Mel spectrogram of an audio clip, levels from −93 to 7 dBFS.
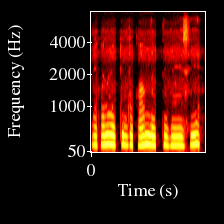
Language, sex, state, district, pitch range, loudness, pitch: Bengali, male, Assam, Hailakandi, 185-200 Hz, -14 LUFS, 190 Hz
